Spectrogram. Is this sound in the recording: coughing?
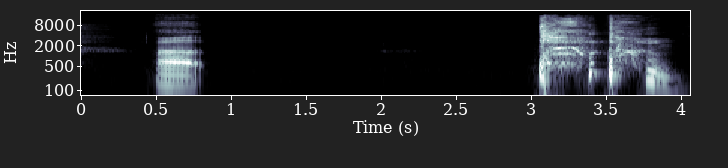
yes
